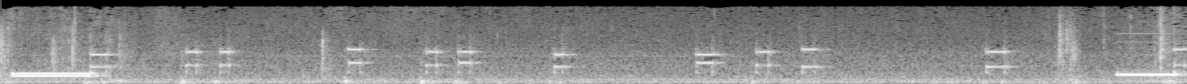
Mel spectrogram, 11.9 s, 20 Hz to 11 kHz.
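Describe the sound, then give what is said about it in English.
A telephone keypad dials a number: a long string of short electronic beeps at an uneven pace, opened and closed by a longer steady tone. “No, you dial the number, the 9, the 1.”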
